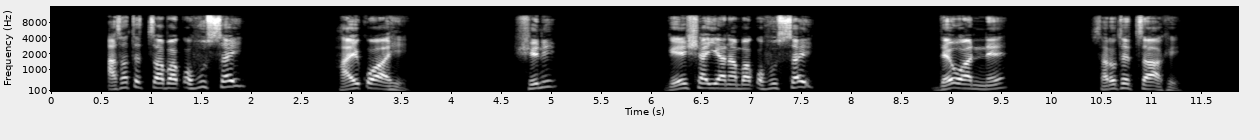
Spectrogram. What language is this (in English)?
Dawro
